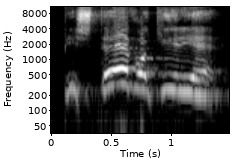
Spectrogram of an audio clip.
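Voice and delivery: loud cry of faith. A narrator's reading. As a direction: cry out to the Lord. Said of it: "φώναξε με δάκρυα στα μάτια". (κραυγή πίστης)

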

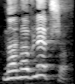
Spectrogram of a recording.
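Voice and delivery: high, loud cry of Κύριε; loud pleading. Retold or imitated. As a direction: call out to the Lord with all your heart. Bartimaeus pleads to the Lord. (δυνατή ικεσία)

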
